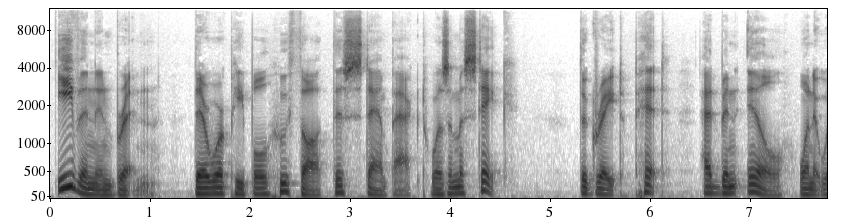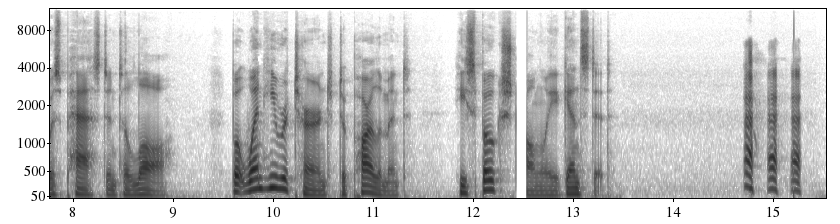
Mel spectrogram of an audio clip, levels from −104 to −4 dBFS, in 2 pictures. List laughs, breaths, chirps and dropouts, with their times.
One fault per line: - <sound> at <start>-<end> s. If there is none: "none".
- dropout at 12.4-12.5 s
- laugh at 14.7-15.3 s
